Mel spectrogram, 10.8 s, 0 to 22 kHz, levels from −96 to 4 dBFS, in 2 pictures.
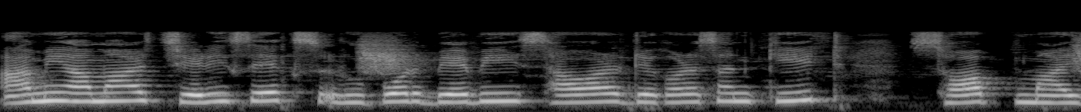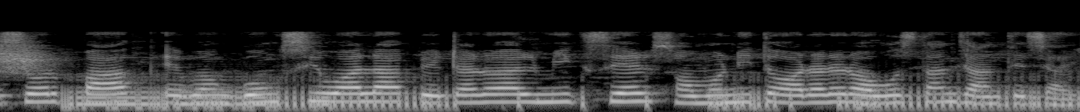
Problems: constant background noise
